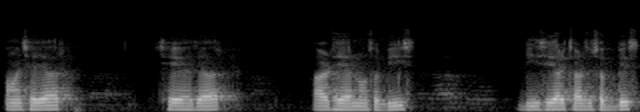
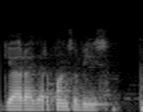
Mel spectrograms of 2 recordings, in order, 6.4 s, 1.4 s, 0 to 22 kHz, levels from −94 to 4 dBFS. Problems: background conversations at intervals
